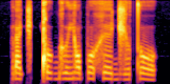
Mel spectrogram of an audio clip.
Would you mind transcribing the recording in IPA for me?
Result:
ɾ a t͡ʃ ǃ u ɡ ɯ j ɔ p o x e d͡ʒ ɯ t̪ o

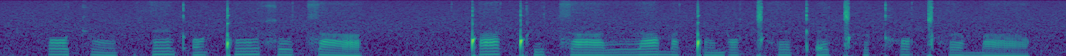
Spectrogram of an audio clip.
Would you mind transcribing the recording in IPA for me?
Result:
ɔ t͡ʃ õ | θ ɛ̃ kʼ ɔ̃ ǃ õ s o t͡s a | ǃ a ǃʼ ɨ t͡s a lː a m a ǃ õ j ɔ ǀʰ ɛ kʼ ɛ ǀʰ ə kʰ ɔ ǀʰ ɜ m a

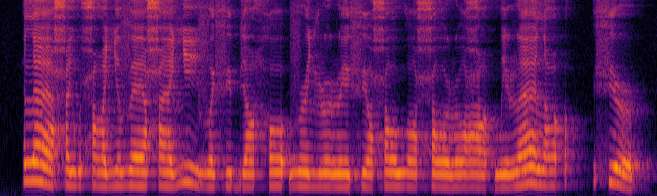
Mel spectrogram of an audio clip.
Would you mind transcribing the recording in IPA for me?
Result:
l æ ħ i w ħ ɑ ʎ ə v ɛ ħ æ ʎ i v ə fʲ ʊ bʲ ɑ h ɔ ʔ v ə˞ ʎ ɭ ʊ ɭ ɪ fʲ ɔ ħ ɔ w ɔ ħ ɔ ɭ ɔ ʕ ɑ ʔ w i ɭ æ l ɑ ʔ | fʲ ə˞

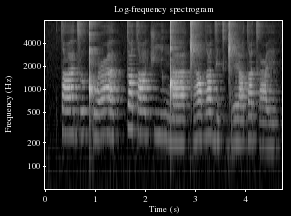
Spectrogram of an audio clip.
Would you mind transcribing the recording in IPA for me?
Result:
tˤ aː˧ d͡z ɤ˧ ǃʰ o˨ ʕ a˦˨ l tː ɯ˦ tˤ ɤː˧ t͡ʃ iː˧ l ŋ͡ǃ aː˨ ɡ͡ǁ a˦ dˤ e˦ d e˨ t͡s ɡ͡ǁ ɛː˨ tˤ e˧ t͡s ʕ e˨

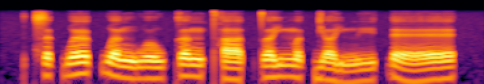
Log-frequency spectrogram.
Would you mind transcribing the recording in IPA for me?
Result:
t͡s ɐ˧ k̚ w œː˥ k̚ w ɐ˨ ŋ w o˨˧ w k ɐ˧ ŋ t̪ʰ aː˨ t̚ t̪ ɐ˥ j m ɐ˧ k̚ j ɐ˨˩ j m iː˨˥ t̚ ɛː˨˥

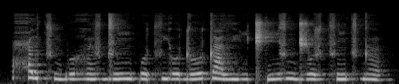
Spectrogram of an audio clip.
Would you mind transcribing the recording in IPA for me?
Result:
ħ ɨ t͡s m b o ɦ ə̃ z d͡z ĩ p o t͡s j o d o t a z j i t͡ʃʼ i z n d͡ʒ o z t͡s ĩ t͡s d ə̃

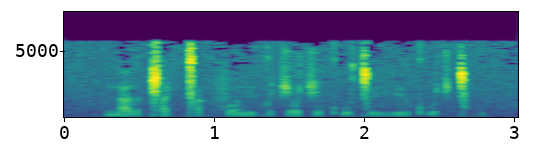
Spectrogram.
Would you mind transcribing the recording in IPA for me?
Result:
n a r ǁ a t͡ʃ ǀ a k f ɤ n y ɡ ɤ t͡ʃ ɤ t͡ʃ ɤ kʷʼ ɤ ǀ y r y kʷʼ a t͡ʃ ǀ ṳ

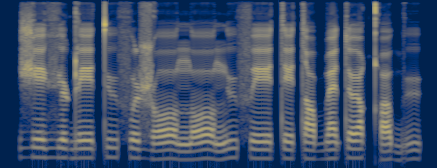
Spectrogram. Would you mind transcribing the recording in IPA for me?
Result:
ʒ e˦ vʲ œ˦ ɖ eː˦ t̪ ʉ˦ f ɵ˦ ʐ ɔː˩˧˩ n̪ ɔː˩˧˩ n̪ ʉ˦ f eː˦ t e˦ t ɑ˦ b æ˦ t œː˦ qʰ o˩˧˩ b ʉ˩˧˩

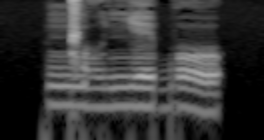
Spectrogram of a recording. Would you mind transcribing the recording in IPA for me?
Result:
ŋ͡ǁ o̤ ɲ e b o

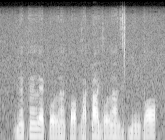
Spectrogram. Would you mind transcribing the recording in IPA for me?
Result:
ɡ͡b ɛ̃˧ k ɛ̃˦ l ɛ˧ k͡p o˨ l ã˨ k͡p ɔ˨ ɡ a˨˦ k͡p a˦˨ j o˨˦ l ã˦˨ d i˨˦ ɡ͡b ĩ˧ ɡ͡b ɔ˦

